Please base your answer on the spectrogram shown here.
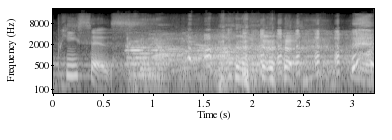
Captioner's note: hosts laughing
